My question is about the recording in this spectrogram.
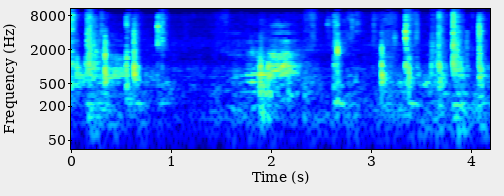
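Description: Wooden spoon knocking and scraping against a metal cooking pot as cut carrots and potatoes are stirred in oil, in a quick run of irregular clicks.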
